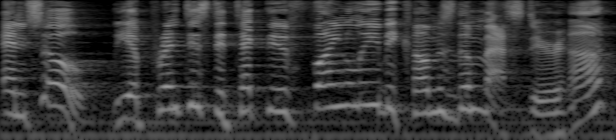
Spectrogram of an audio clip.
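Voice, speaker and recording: An eager, excitable engineer sleuth, whose pitch swings widely. The game dialogue rings with long reverb over faint noise. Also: female voice, a little slow, full character voice. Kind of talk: video game voice acting.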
